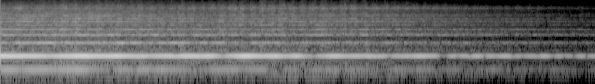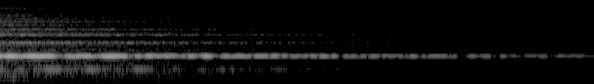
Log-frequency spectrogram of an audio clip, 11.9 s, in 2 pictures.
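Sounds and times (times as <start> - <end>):
warm flute: 0.0 - 7.2.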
